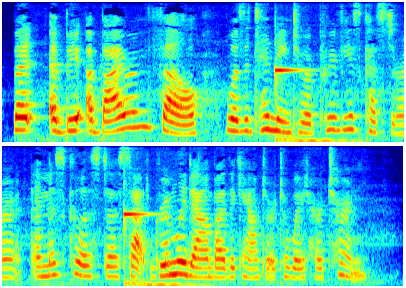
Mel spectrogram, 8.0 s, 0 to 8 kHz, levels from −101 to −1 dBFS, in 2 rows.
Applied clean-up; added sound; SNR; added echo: none; Marimba, xylophone; 6 dB; none.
